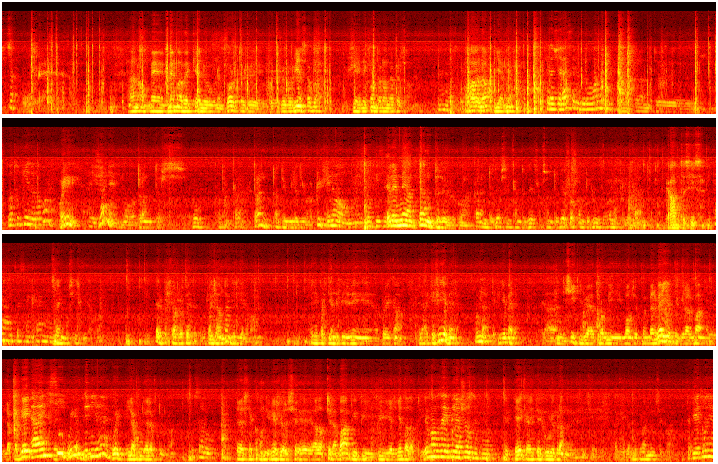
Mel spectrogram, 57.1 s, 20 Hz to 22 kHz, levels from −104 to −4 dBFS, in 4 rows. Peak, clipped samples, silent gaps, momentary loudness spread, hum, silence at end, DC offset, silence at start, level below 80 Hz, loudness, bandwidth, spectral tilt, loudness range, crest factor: -10 dBFS; under 0.1%; none; 15 LU; none; 0 s; under 0.1%; 0 s; -56 dBFS; -30 LUFS; 16 kHz; -6.5 dB/octave; 8 LU; 20 dB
